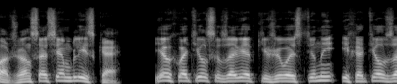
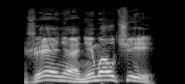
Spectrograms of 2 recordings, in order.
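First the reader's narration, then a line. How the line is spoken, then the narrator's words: Shout. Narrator (Russian): выкрикнул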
